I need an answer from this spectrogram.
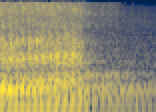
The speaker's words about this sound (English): So, yeah, we'll let the motorcycle go by.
